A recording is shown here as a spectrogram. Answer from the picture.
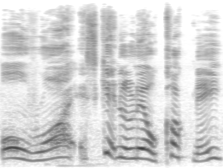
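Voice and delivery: wife in British voice; put-on British accent. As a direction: thank like a Londoner. Mock British voice continues.

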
